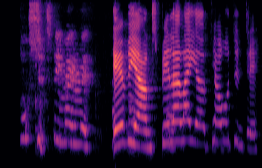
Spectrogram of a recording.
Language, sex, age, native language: Icelandic, female, 13, Icelandic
